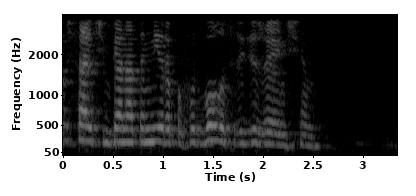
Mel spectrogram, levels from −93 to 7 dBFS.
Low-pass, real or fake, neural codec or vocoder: 3.6 kHz; real; none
